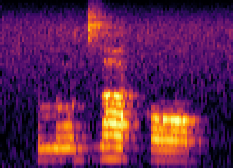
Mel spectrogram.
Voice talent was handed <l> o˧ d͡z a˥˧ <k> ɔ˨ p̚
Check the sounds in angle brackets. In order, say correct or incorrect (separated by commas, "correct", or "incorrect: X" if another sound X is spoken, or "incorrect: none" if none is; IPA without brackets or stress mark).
correct, correct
